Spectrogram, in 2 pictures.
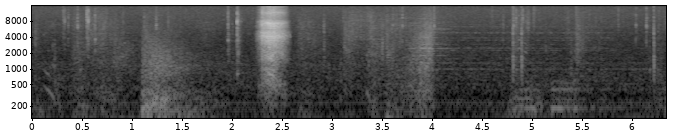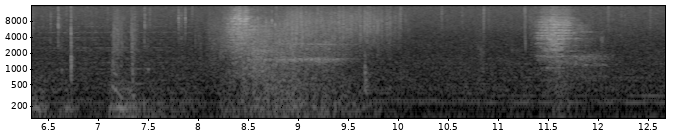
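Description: Game menu sounds click and chime as menus open.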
